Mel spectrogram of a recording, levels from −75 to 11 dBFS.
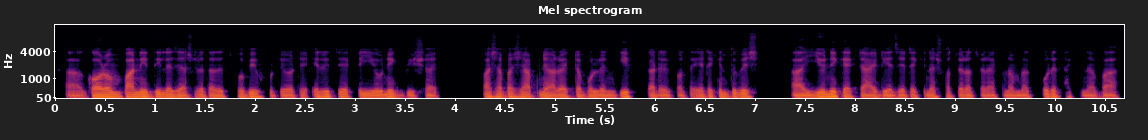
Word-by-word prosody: আ - - -1 0.2
গরম 105 +2 +6
পানি 105 +1 +5
দিলে 100 -1 +4
যে 95 - +3
আসলে 95 +2 -3
তাদের 95 0 +1
ছবি 100 0 +1
ফুটে 90 - -5
ওঠে, 90 +2 -3
এটির 120 0 +3
যে 115 - +1
একটি 105 0 -5
ইউনিক 95 +2 +3
বিষয়। 85 -1 -4 0.5
পাশাপাশি 110 0 0
আপনি 105 - -3
আরও 95 +1 +1
একটা 100 +1 -2
বললেন 95 -2 +1
গিফট 110 +1 +1
কার্ডের 95 -3 -1
কথা। 85 0 -6
এটা 105 +2 0
কিন্তু 105 -1 0
বেশ 100 -1 0 0.4
আ - - +3 0.2
ইউনিক 120 +3 +5
একটা 95 -1 -4
আইডিয়া। 90 0 +1
যেটা 90 0 -1
কিনা 95 +2 -1
সচরাচর 95 -2 -3
এখন 90 +1 -6
আমরা 90 +1 0
করে 105 -1 +1
থাকি 95 -2 -13
না। 85 - -1
বা, 85 - -1
95 Hz, 220 wpm, -22 LUFS, 90-105 Hz, 0.5 s, গরম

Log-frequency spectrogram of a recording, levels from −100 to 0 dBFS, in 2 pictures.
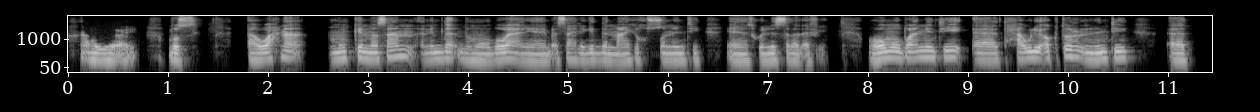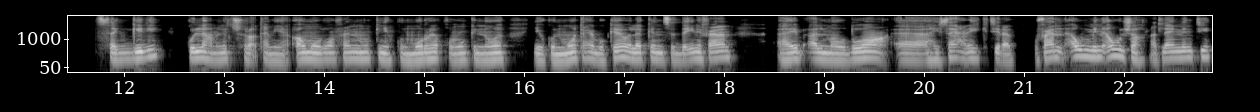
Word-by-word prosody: أيوه 115 -1 -1
أيوه، - - -9 0.3
بُصي - - +5 0.5
هو - - +4
إحنا - - +1 0.3
ممكن 135 +2 -2
مثلًا 155 +6 +4
نبدأ 130 +3 -1
بموضوع 115 +1 0
يعني 110 -4 -2
هيبقى 105 - -7
سهل 120 -2 +4
جدًا 120 0 -5
معاكِ 110 +1 -3
خصوصًا 120 - +6
إن 115 - -6
أنتِ 115 0 -5 0.4
يعني 110 0 -4
هتكوني 110 +1 -6
لسه 115 0 +9
بدأه 115 - -4
فيه، - - -10 0.4
هو - - +4
موضوع 140 -1 +1
إن 150 +2 -2
أنتِ 150 -1 -3 0.3
آآ، 115 -1 -2
تحاولي 135 +4 0
أكتر 165 +4 -1
إن 125 -1 -4
أنتِ 130 +2 -2 0.5
آآ 115 0 -2 0.5
تسجلي 135 +8 +1 0.2
كل 140 +1 +2
عملية 125 -2 -2
شراء 120 -1 +4
تعمليها، 110 -3 -8
آه، 120 - +4
موضوع 125 0 -1
فعلًا 130 +1 -5
ممكن 130 -1 -4
يكون 115 -1 -7
مرهق 125 +4 -1
وممكن 115 +1 -5
إن 115 - -6
هو 125 +1 0 0.3
يكون 110 -1 -4
متعب 130 +2 -1
وكده، 145 +8 0
ولكن 125 -2 -1
صدقيني 120 +2 +4
فعلًا 145 +3 +1 0.4
هيبقى 125 +3 -1
الموضوع 130 +3 +1
آآ، 115 -1 -2
هيسهل 120 +5 +3
عليكِ 130 0 -5
كتير - - -2
أوي، 105 0 -3 0.2
وفعلًا 135 +4 +4
أو 165 +1 +1
من 160 -1 -1
أول 170 -2 +1
شهر 120 -1 +2
هتلاقي 135 0 -1
إن 140 - -3
أنتِ 150 0 -4
125 Hz, 175 wpm, -28 LUFS, 115-135 Hz, 0.5 s, لسه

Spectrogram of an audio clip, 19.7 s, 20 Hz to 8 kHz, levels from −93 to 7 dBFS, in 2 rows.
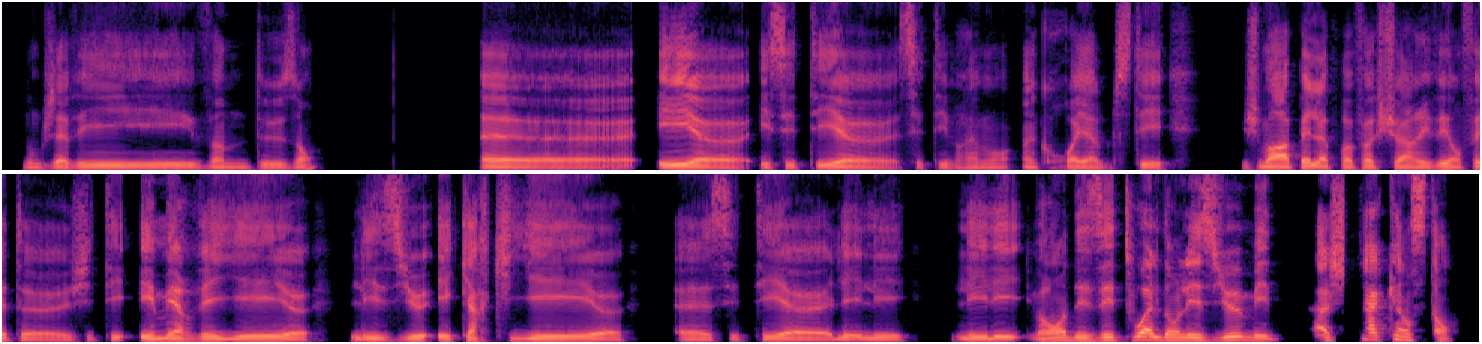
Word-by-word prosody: Donc 85 -1 -8
j'avais 90 0 -1
22 85 -2 -5
ans - - -5 1.1
heu 85 -3 0 0.2
et 105 +2 +6
heu 80 -1 +1
et - - -4
c'était, 100 0 0
heu, 70 -6 -1
c'était 85 - -9
vraiment 85 +2 -9
incroyable. 80 -5 -4
C'était 80 -4 -4 0.5
je 100 - -6
me 100 - +4
rappelle 95 +3 +5
la 95 - +2
1re 100 0 -3
fois 100 - +1
que - - -9
je - - -5
suis - - +1
arrivé, 90 +6 0
en 110 - -1
fait, 105 -1 -4
heu, 75 -3 -3
j'étais 75 - -7
émerveillé, 105 0 +3
heu, 85 -2 0 0.3
les 95 0 -1
yeux 110 +2 +3
écarquillés, 110 -1 +1
heu 85 -3 -1 0.4
heu, 85 -1 -2
c'était, 100 +5 -3
heu, 85 -2 +1
les 90 0 -1
les 95 -2 -2 0.3
les 100 +1 0
les 105 0 +2
vraiment 115 +5 +2
des 125 0 +1
étoiles 145 +4 +5
dans 135 -1 +3
les 130 -3 +3
yeux, 150 +2 +6
mais, 125 +1 -1 0.2
à 120 - +4 0.2
chaque 170 +2 +3
instant! 150 -4 0
95 Hz, 155 wpm, -21 LUFS, 85-110 Hz, 1.1 s, et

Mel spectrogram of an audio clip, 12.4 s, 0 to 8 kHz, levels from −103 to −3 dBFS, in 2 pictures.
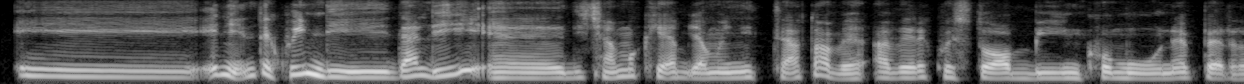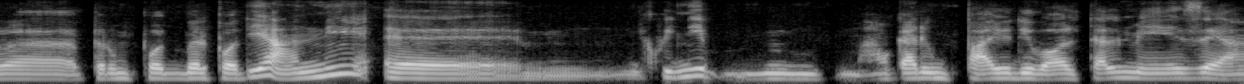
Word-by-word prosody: Ehm, 175 -5 -2
e - - +1
niente 215 -2 +2
quindi 175 -10 +5
da 185 +4 +4
lì, 215 - +2
ehm, 150 -1 +1
diciamo 160 +4 -3
che - - -1
abbiamo 150 -1 0
iniziato 150 -2 -2
ave 130 +1 0
avere 155 +1 0
questo 160 -5 0
hobby 145 +1 0
in 145 - +1
comune, 145 -1 0
per 125 -3 -2
per 135 - -5
un 140 0 -5
po' 140 +2 -2
bel 140 +1 -1
po' 140 - +2
di 185 +8 +1
anni, 200 - +1
ehm, 70 - -2
quindi, 180 - -3
mhmm, 255 +1 -5 0.3
magari 145 +3 0
un 145 -1 -2
paio 140 +1 +1
di 145 0 0
volte 130 0 -1
al 145 +3 -1
mese 145 -1 -2
150 Hz, 170 wpm, -30 LUFS, 140-175 Hz, 0.3 s, quindi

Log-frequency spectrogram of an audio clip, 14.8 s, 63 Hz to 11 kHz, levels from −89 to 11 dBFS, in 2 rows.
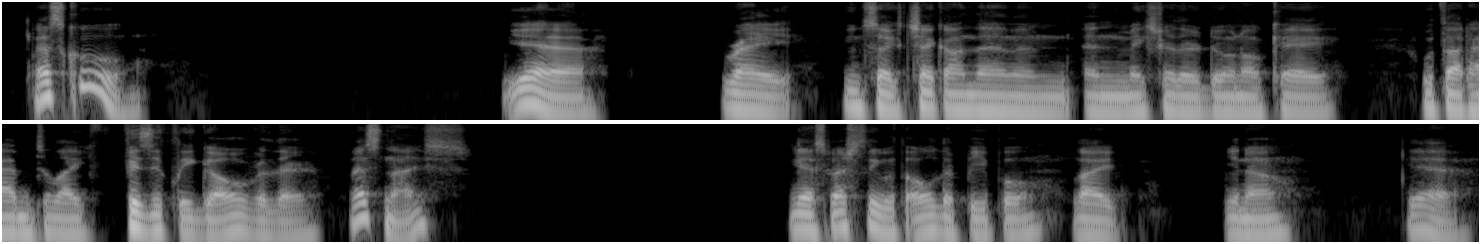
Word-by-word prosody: That's 165 +1 +5
cool. 90 - 0 1.8
Yeah. 90 -9 +5 0.7
Right. 95 -5 +1 0.2
You 115 - -1
can - - +3
just 105 - -5
like 95 -3 +4
check 110 -3 +2
on 100 -1 +3
them 95 -1 +2
and 85 -1 -2
and 90 -2 0
make 90 0 0
sure 95 0 -1
they're 90 -1 +1
doing 90 +1 0
okay 85 +1 -2 0.4
without 100 -2 +3
having 95 -1 +2
to, 95 - -3
like, 85 -2 0 0.2
physically 105 -6 +4
go 85 0 +3
over 95 -5 -1
there. 80 +1 -5
That's 170 +2 +1
nice. 130 - -5 1.6
Yeah, 110 0 +4
especially 115 +3 +1
with 95 -2 0
older 95 0 +1
people. 85 +2 -3
Like, 85 -4 0 0.5
you 90 - -2
know, 85 +1 0 0.6
yeah. 100 -7 -1
90 Hz, 150 wpm, -25 LUFS, 85-105 Hz, 1.8 s, That's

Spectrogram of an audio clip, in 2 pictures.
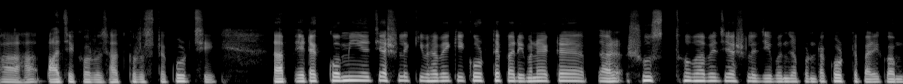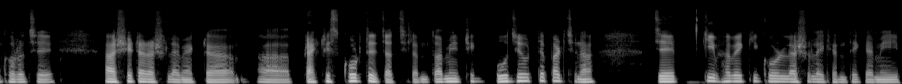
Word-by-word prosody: আহা 110 +2 -2 0.2
বাজে 110 +2 +2
খরচ 110 -2 -1
হাত 110 - +1
খরচটা 115 0 -3
করছি। 140 -5 +1 0.7
আপ 130 - +5 0.2
এটা 160 +2 +5 0.2
কমিয়ে 180 +1 +6
যে - - 0
আসলে 180 +1 -2
কিভাবে 165 -1 +3
কি 175 - +1
করতে 175 0 +3
পারি? 160 -2 +2
মানে 155 +1 +4
একটা 170 +3 +1 0.4
আ - - +5 0.3
সুস্থভাবে 170 -2 +2
যে 165 - 0
আসলে 150 0 -2
জীবনযাপনটা 135 -1 -1
করতে 145 -1 +2
পারি 120 0 +2
কম 120 -1 +2
খরচে, 115 -2 -2 0.6
আ - - +7
সেটার 130 -3 +2
আসলে 115 +1 -6
আমি 110 - 0
একটা 110 - -2 0.5
আ - - 0 0.4
প্র্যাকটিস 120 +2 +1
করতে 155 -1 +4
চাচ্ছিলাম। 110 +1 -5
তো - - -6
আমি 135 +1 +3
ঠিক 140 -2 -7 0.2
বুঝে 135 +3 +3
উঠতে 160 +2 -2
পারছি 155 -3 -2
না, - - +2 0.7
যে 130 - +6 0.4
কিভাবে, 140 -2 +1
কি - - -6
করলে 130 -2 +1
আসলে 125 +1 -5
এখান 115 0 -6
থেকে 115 0 -7
আমি 110 0 0
135 Hz, 165 wpm, -23 LUFS, 115-160 Hz, 0.7 s, আ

